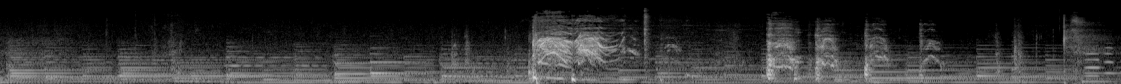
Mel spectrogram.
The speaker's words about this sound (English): Now, Doctor, I have noticed this cough of yours for the past several weeks.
